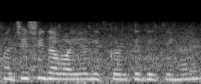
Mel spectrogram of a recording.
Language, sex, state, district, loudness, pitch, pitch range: Hindi, female, Maharashtra, Gondia, -14 LUFS, 245 Hz, 235-260 Hz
